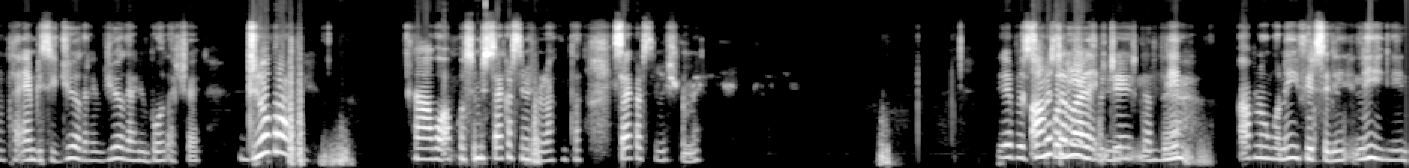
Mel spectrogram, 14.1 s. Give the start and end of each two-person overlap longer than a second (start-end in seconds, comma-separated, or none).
10.4-11.9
